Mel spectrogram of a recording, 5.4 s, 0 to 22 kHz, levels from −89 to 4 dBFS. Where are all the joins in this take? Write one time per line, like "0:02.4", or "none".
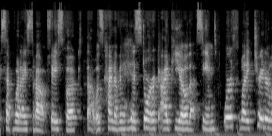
0:04.3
